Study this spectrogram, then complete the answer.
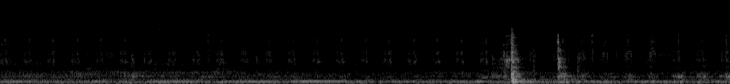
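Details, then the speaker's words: Two-door refrigerator, dead for a year, defrost timer under test: soft steady ticking about twice a second over faint hum, one louder knock; timer vibrating and working normally, in standby. "dia bergetar teman-teman lalu untuk membuktikannya ini nanti ini bekerja ini sekarang sudah bekerja ya"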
